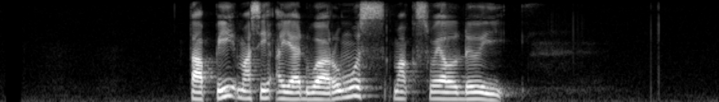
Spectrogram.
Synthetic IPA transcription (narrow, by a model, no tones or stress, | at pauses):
t̪apimasihajaduaɾumusmakswɛldəi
